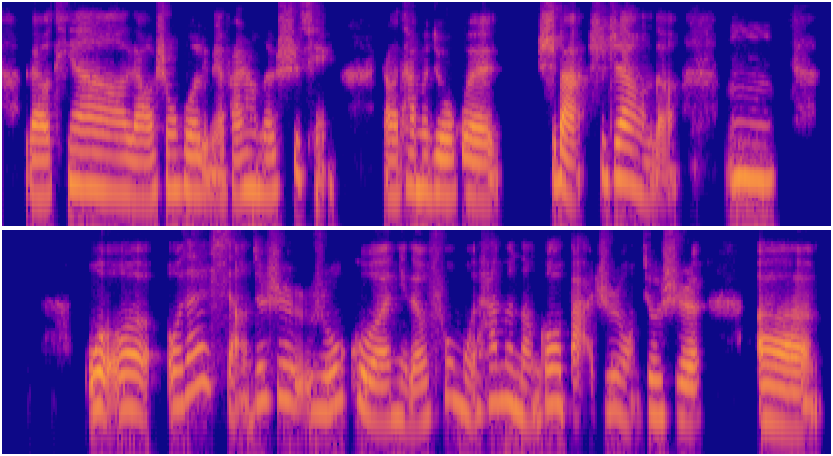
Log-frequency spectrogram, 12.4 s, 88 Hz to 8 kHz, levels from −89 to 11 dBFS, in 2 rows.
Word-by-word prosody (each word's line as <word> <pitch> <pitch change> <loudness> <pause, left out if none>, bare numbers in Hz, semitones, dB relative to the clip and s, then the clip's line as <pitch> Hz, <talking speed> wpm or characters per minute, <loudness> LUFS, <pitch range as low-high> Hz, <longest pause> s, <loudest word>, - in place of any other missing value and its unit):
聊 165 -1 +4
天 205 +2 0
啊、 185 -2 +1
聊 165 -1 +1
生 190 0 -2
活 185 -2 +2
里 - - -2
面 - - -3
发 170 - -2
生 190 0 -1
的 175 0 -2
事 225 +6 -4
情， 235 - -9 0.4
然 - - +1
后 - - -2
他 190 +1 -2
们 190 - 0
就 175 -1 +4
会 165 -2 +3 0.3
是 - - 0
吧， - - +6
是 240 - -5
这 235 - +2
样 205 -7 +4
的。 - - -4 0.5
嗯， 230 -1 +1 1.0
我 230 - +6
我 220 -1 +3
我 235 - 0
在 345 +6 0
想， 350 - -5
就 255 - -3
是 270 0 -4
如 215 +3 -3
果 185 -7 +1
你 185 -2 -7
的 175 +3 -2
父 275 +7 -9
母 220 -5 -4
他 245 +4 -5
们 255 -2 -2
能 180 - -4
够 245 +1 +1
把 - - -2
这 215 -1 -6
种 180 -4 -6
就 200 -1 -2
是， 175 -3 0 0.4
呃， 170 0 +6
195 Hz, 235 characters per minute, -22 LUFS, 175-235 Hz, 1.0 s, 吧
